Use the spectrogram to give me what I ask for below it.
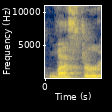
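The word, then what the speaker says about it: Leicester: I looked it up it's pronounced Lester even though it does not look like Lester and so it's a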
